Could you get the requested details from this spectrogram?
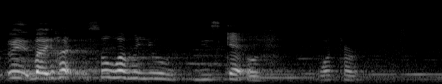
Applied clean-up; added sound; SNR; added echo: none; none; none; none.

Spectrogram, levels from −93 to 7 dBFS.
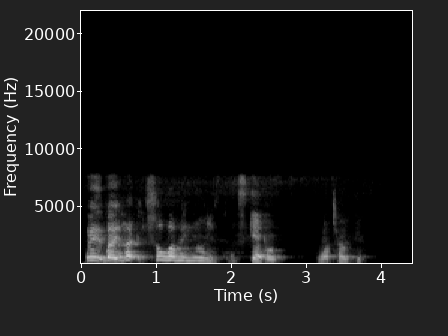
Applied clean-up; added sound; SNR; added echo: neural mask model Resemble Enhance denoiser.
